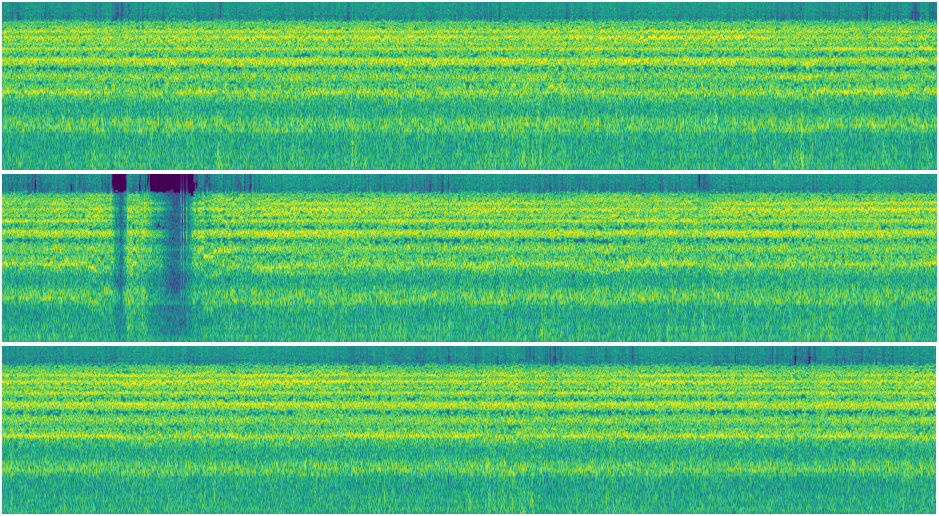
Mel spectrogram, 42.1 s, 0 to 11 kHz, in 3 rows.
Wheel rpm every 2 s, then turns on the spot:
230, 220, 220, 220, 230, 210, 230, 200, 90, 210, 220, 220, 220, 220, 230, 230, 220, 230, 230, 230, 230.
none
